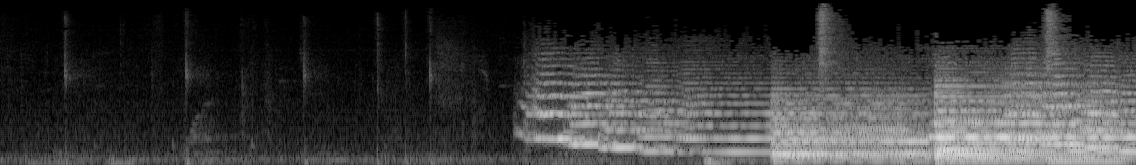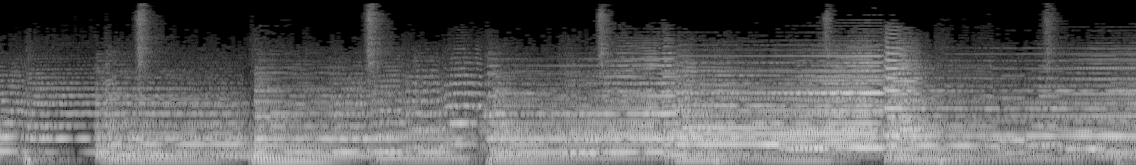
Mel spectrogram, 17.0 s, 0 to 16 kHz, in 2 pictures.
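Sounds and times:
big band brass chords: 3.9s - 17.0s.

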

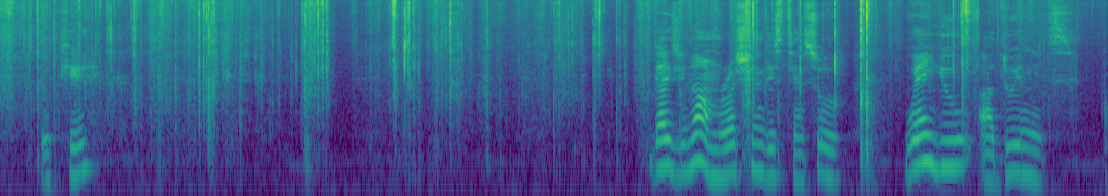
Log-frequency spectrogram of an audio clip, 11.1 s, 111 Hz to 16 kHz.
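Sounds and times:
fabric rustling and crinkling: 0.0s - 11.0s.

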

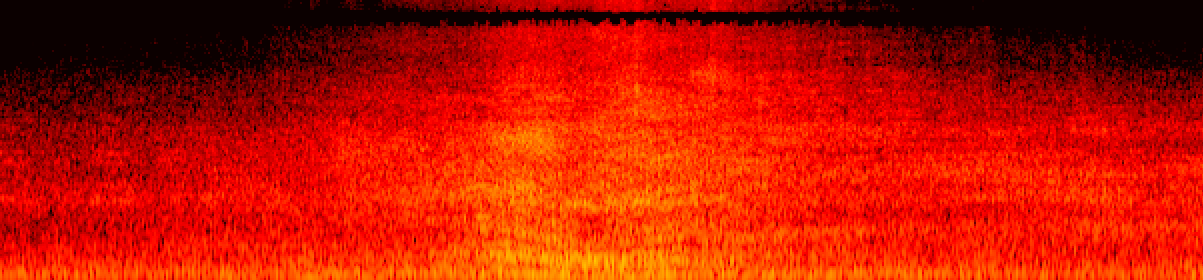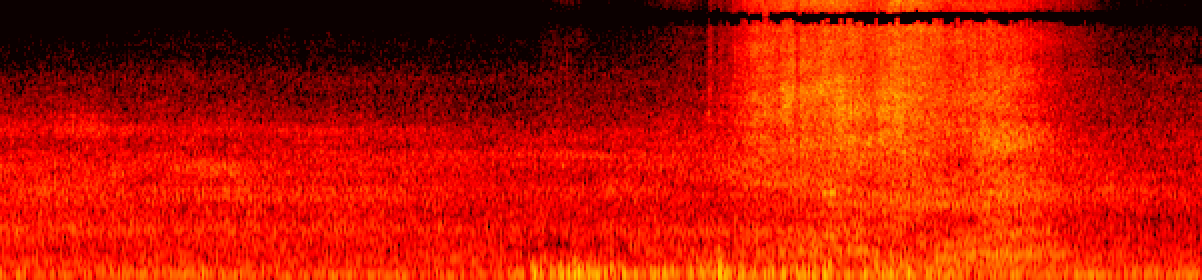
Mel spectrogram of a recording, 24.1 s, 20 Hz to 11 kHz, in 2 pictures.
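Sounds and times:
vehicle passing: 18.5s - 23.9s.

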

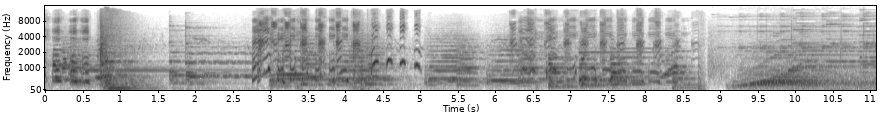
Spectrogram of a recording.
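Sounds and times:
playful cartoon music: 0.0s - 11.0s
squeaky comic sound effects: 6.2s - 8.8s.

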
